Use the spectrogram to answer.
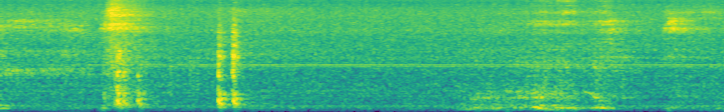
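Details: Sleeping Bouvier dog snoring softly, with a couple of brief snorting bursts then low, rumbling breaths against quiet room noise.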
